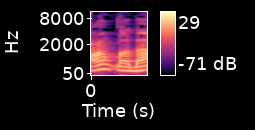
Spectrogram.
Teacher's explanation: কফ কলকলার হরফ ধাক্কা দিয়ে পড়তে হবে উকবা মদ তবাই একালিফ টেনে পড়তে হবে উকবা হা মদ তবাই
